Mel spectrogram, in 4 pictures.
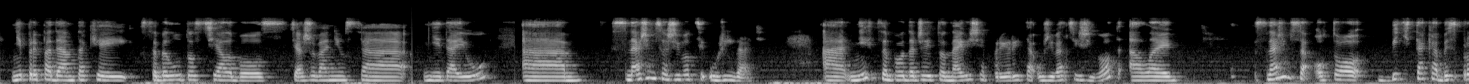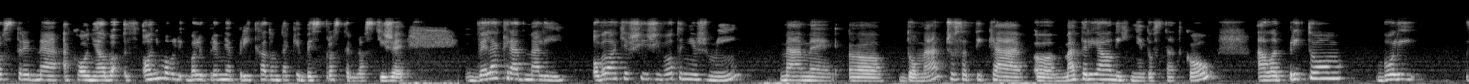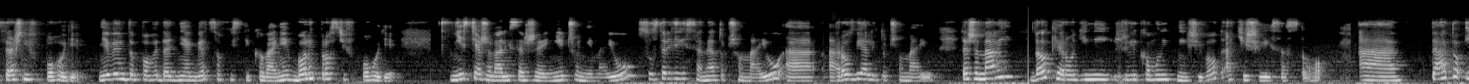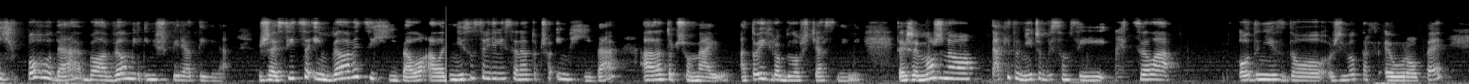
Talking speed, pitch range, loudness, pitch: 150 wpm, 180-230 Hz, -17 LUFS, 200 Hz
